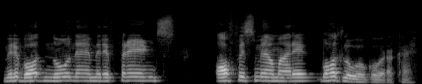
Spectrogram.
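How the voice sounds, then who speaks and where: A young man with a fairly high voice teaching a live online lesson. His throat is sore and he coughs now and then. He talks in a loose, teasing way with his students. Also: moderate pace, darkish tone. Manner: informal, teasing, addresses students as beta.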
